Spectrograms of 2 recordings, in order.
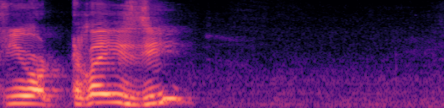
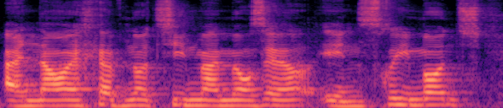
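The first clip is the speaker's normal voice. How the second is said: a hammed-up French accent, zis for this. Little French boy mixing a sponsor cocktail, in a hammed-up French accent. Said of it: "Little French boy, take it over".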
